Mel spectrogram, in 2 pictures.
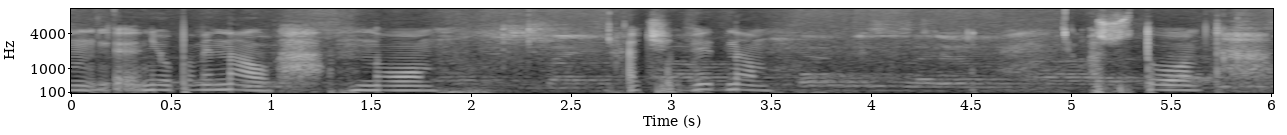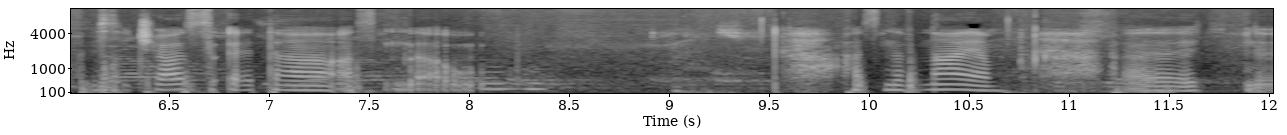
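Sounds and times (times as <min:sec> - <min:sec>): person saying uh: 0:07.4 - 0:09.7.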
